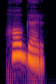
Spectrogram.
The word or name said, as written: ಹೊಗರ್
